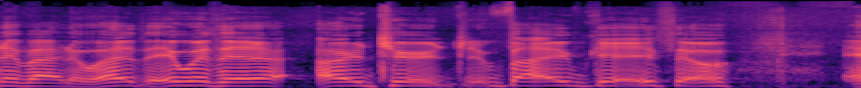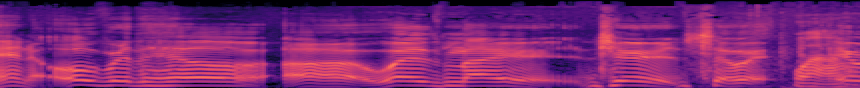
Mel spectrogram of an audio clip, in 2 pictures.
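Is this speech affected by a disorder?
Yes: cerebral palsy; from birth, premature.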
